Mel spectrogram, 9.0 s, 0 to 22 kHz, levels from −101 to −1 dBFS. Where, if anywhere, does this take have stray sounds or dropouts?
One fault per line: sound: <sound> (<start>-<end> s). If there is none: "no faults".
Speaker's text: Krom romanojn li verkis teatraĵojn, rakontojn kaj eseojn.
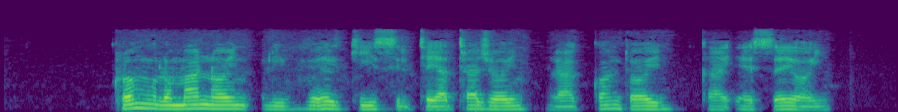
no faults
